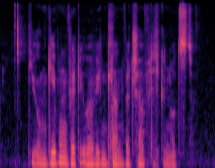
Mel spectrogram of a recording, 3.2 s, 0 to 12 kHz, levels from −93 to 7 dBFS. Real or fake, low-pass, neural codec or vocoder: fake; 10.8 kHz; codec, 44.1 kHz, 7.8 kbps, DAC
